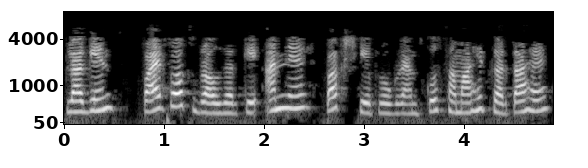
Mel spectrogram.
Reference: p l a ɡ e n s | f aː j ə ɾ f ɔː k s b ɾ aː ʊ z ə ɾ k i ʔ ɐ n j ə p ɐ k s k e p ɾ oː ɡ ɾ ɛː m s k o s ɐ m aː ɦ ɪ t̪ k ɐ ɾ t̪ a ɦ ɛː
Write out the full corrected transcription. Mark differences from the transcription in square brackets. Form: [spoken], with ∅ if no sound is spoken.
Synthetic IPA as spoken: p l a ɡ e n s | f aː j ə ɾ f ɔː k s b ɾ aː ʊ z ə ɾ k [e] ʔ ɐ n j ə p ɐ k [ʃ] k e p ɾ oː ɡ ɾ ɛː m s k o s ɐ m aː ɦ ɪ t̪ k ɐ ɾ t̪ a ɦ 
